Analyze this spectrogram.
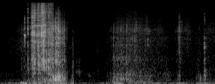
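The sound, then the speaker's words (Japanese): A crunchy fried-chicken-flavoured snack being bitten: one loud, crisp crunch, followed by softer crackling chews that fade out, with no voices. “いや、後味が唐揚げくんです。今サクって言ったから”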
